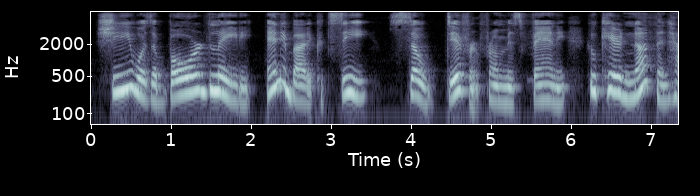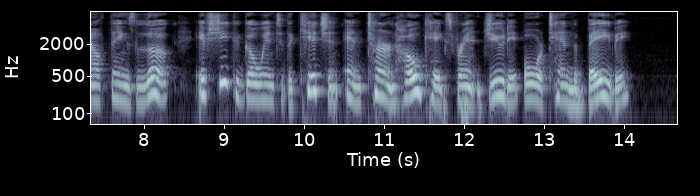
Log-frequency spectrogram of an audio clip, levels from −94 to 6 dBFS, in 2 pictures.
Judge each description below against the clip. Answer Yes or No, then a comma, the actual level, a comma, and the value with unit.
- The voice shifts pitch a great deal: Yes, wide, 6.6 semitones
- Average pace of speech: Yes, average, 150 wpm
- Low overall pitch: No, high, 195 Hz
